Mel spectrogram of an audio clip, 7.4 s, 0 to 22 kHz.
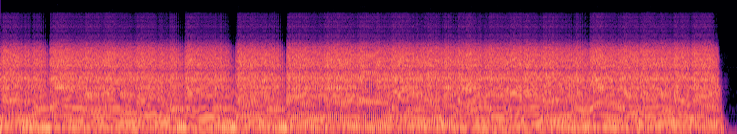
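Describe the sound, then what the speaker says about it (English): A heavily distorted electric guitar through an Engl Savage 120 Mark II high-gain amp plays a chugging riff with sustained chords, loud and dense, ending abruptly; no voices. "The amp that I'm playing through is the Engel Savage 120 Mark II and it sounds like this"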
